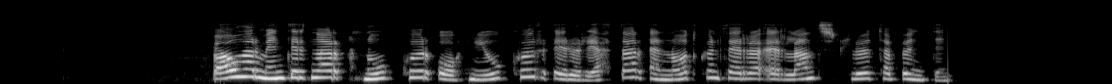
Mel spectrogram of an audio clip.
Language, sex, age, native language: Icelandic, female, 40-49, Icelandic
